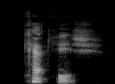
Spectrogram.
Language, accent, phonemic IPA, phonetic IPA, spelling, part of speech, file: English, Australia, /ˈkætfɪʃ/, [ˈkʰæt̚fɪʃ], catfish, noun / verb, En-au-catfish.ogg
- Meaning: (noun) Any fish of the order Siluriformes, mainly found in fresh water, lacking scales, and having barbels like whiskers around the mouth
